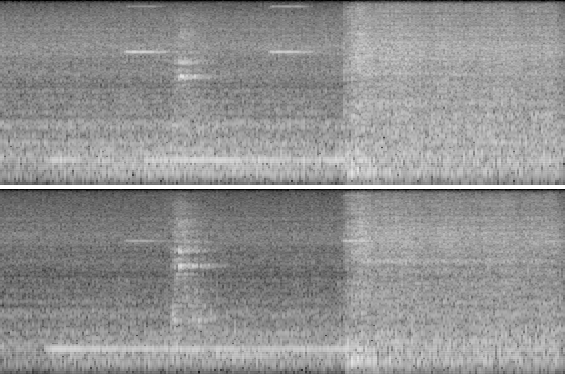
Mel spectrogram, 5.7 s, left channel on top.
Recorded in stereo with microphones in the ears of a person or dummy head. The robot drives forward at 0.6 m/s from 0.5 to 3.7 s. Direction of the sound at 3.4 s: 70° left (ahead or behind).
